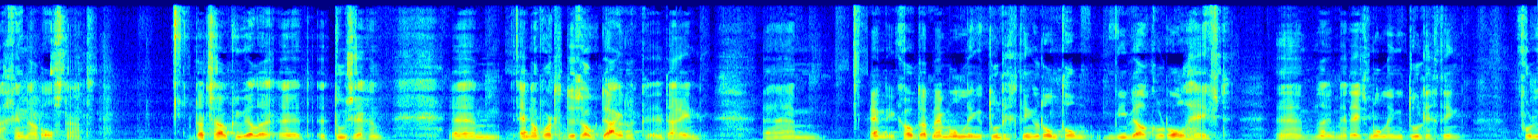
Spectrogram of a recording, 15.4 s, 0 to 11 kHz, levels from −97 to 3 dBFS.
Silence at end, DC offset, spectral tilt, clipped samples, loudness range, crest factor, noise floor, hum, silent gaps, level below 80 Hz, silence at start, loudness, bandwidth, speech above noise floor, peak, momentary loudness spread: 0 s; under 0.1%; -4.5 dB/octave; under 0.1%; 3 LU; 26 dB; -59 dBFS; none; none; -60 dBFS; 0 s; -28 LUFS; 11 kHz; 32 dB; -4 dBFS; 17 LU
